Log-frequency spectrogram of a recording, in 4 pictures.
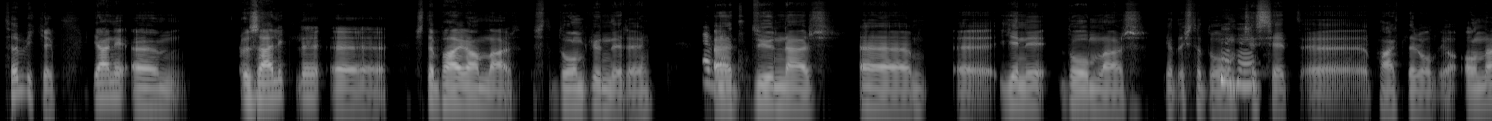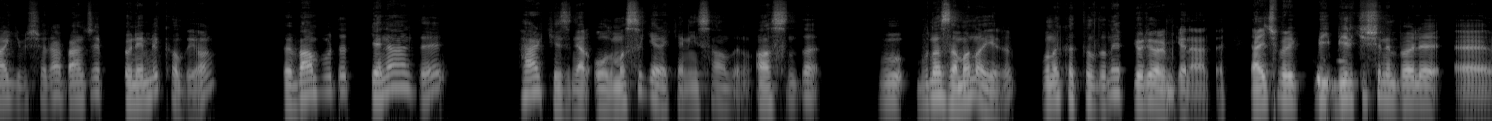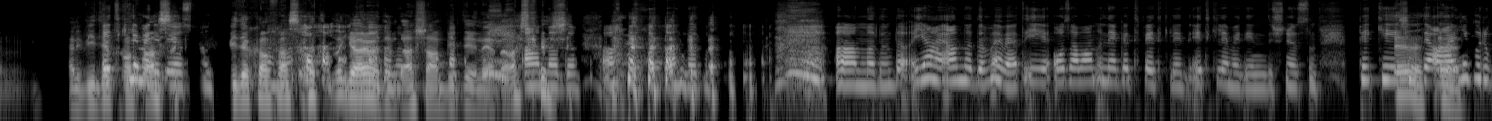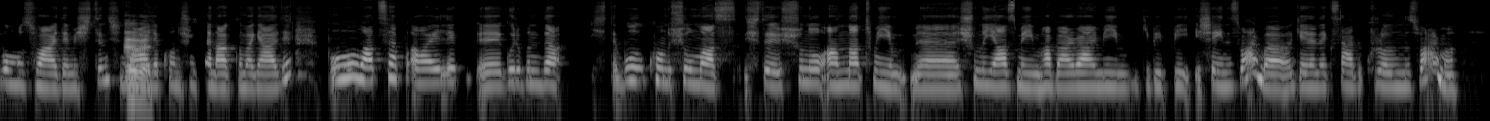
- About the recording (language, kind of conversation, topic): Turkish, podcast, Teknoloji aile ilişkilerini nasıl etkiledi; senin deneyimin ne?
- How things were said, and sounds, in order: other background noise; laugh; laughing while speaking: "Anladım, anladım, anladım, anladım da"; laugh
